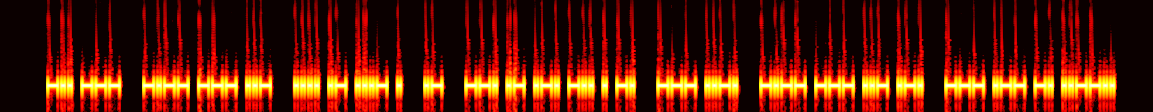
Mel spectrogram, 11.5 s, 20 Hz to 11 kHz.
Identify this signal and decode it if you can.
Morse code, heard as a keyed tone, about 36 wpm, 700 Hz. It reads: DO YOU HAVE A GARDEN OF YOUR OWN?
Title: Sentences from Top 1000 Words - Review Part 4 - 35wpm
